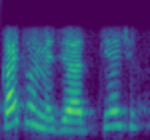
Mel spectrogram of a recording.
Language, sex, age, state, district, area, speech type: Kashmiri, female, 30-45, Jammu and Kashmir, Bandipora, rural, conversation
